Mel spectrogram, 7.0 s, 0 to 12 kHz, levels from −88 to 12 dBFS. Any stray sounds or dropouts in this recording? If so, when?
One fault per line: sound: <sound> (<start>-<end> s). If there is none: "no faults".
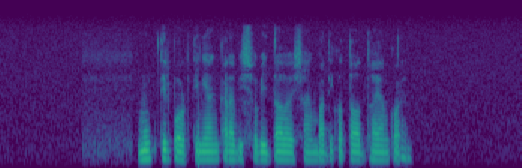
no faults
